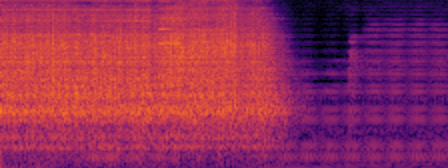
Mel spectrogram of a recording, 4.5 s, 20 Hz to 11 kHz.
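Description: Traxxas Stampede 4x4's brushless electric motor and gear drivetrain running in reverse, a steady mechanical whir that cuts off about three seconds in.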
